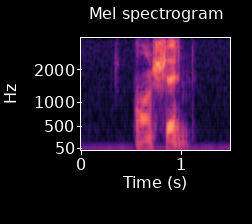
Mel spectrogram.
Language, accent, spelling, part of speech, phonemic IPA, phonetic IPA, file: Armenian, Eastern Armenian, անշեն, adjective, /ɑnˈʃen/, [ɑnʃén], Hy-անշեն.ogg
- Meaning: uninhabited, unoccupied, vacant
